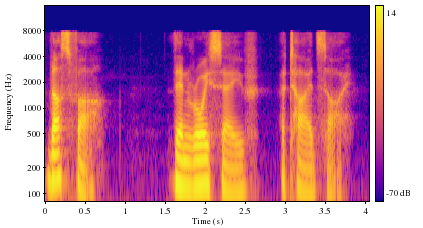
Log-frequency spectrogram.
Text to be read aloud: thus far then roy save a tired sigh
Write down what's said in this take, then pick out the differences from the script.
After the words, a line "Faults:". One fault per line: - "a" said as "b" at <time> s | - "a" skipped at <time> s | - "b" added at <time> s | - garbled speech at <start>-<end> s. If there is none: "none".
thus far then roy save a tired sigh
Faults:
none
